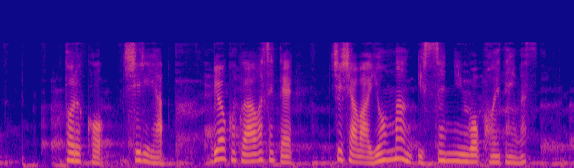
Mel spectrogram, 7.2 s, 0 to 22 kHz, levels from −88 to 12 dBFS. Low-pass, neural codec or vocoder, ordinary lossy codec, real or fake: none; codec, 16 kHz, 4 kbps, FunCodec, trained on LibriTTS, 50 frames a second; none; fake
